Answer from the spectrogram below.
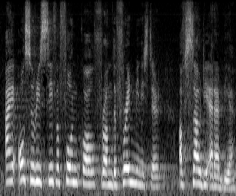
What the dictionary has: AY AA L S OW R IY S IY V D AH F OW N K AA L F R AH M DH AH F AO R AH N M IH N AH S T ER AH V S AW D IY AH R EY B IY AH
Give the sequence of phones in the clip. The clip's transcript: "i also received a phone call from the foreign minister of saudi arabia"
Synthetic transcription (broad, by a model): AY AA L S OW R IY S IY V AH F OW N K AA L F R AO M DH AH F R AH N M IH N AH S T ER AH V S AW D IY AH R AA B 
